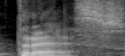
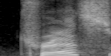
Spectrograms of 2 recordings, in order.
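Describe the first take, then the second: First: The R is rolled. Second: The R is not rolled.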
